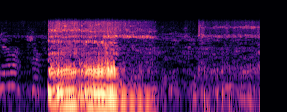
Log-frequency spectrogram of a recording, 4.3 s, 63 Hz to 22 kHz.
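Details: Bulldog snoring, recorded in 2008 on a Flip Video camcorder: one loud, low, rumbling snore on an in-breath, then quieter snuffling breathing.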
